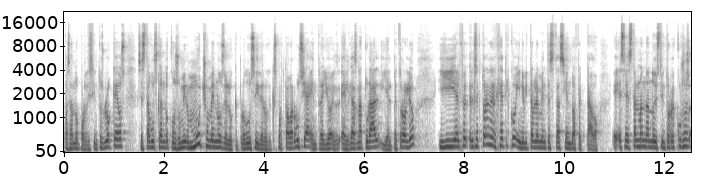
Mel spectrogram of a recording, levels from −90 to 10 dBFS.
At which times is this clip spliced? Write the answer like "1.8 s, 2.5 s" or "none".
none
